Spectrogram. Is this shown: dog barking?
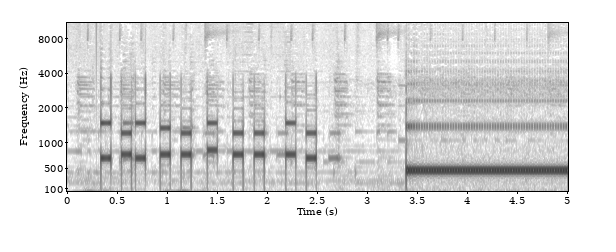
no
